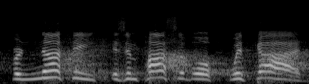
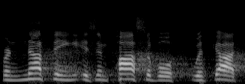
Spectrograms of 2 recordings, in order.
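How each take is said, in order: First: Shouted slowly, full conviction; loud proclamation. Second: Said in the usual way. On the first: Shown as a demonstration. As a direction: proclaim it loud and slow to the whole room. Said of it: "Would you say it loud?". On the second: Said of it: "Would you just say that out loud?".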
